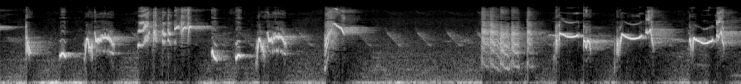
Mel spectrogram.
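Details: Long-tailed shrike (cendet, pentet) in loud, lively song used as a lure to get other shrikes singing: a fast, varied run of harsh squawks, buzzy bursts and sharp whistled notes with looping high whistles near the end.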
